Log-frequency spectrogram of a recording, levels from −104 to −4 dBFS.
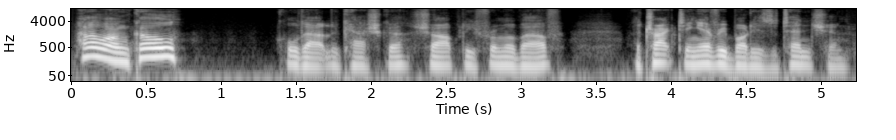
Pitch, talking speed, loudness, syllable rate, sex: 130 Hz, 125 wpm, -19 LUFS, 6.7 syllables/s, male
